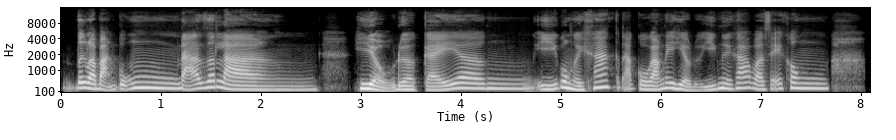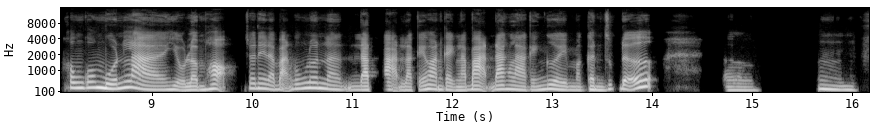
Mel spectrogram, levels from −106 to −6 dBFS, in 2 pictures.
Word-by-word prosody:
Tức 235 0 +5
là 210 - +6
bạn 170 -4 0
cũng 220 +2 +2
đã 200 +2 +1
rất 260 +3 +2
là, 170 -8 +2
ừm, 155 0 -7 0.4
hiểu 180 - +6
được 160 -1 0
cái, 155 +6 0
a, 220 -2 +2 0.5
ý 170 +2 -1
của 250 - +5
người 160 -7 +3
khác, 255 - +1
đã - - -7
cố 175 -3 -1
gắng 165 +3 +1
để 225 - +1
hiểu 185 -8 +2
được 130 - -9
ý 145 +5 -4
người 210 -2 +1
khác 225 +3 -1
và 175 -4 -1
sẽ 190 +3 -6
không 215 -2 -1 0.4
không 235 -1 0
có 245 +1 0
muốn 220 -3 +5
là 180 -11 +2
hiểu 155 -3 -2
lầm 150 +1 -1
họ. 195 +4 -1
Cho 215 - -3
nên 210 -1 -1
là 170 - -3
bạn - - -3
cũng 205 +3 -1
luôn 230 -2 +2
là 170 -4 -3
đặt 150 0 -2
bạn 160 -5 -2
là 140 0 -4
cái 155 +6 -4
hoàn 180 -3 0
cảnh 150 -3 -4
là 140 - -3
bạn 170 +1 0
đang 175 +1 0
là 155 -3 -1
cái 145 +1 -6
người 175 -2 0
mà 145 -1 -6
cần 150 -3 0
giúp 185 - -7
đỡ. 235 +10 +2 0.7
Ờ, 140 - -9 0.8
ừm. 165 -5 -2
180 Hz, 225 wpm, -24 LUFS, 155-215 Hz, 0.8 s, là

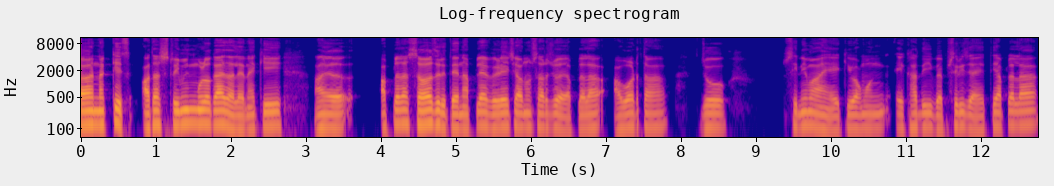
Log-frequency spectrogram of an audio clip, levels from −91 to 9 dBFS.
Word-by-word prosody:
अ, 125 +1 +9
नक्कीच. 125 +1 +3 0.2
आता 125 +3 +4
स्ट्रीमिंगमुळं 130 +1 +4
काय 125 0 +6
झालंय 100 -4 +2
ना? 100 +1 -3
की 115 0 +2 0.6
अ, 100 - -3 0.8
आपल्याला 130 0 +1
सहजरित्या 125 -3 +4
आहे - - +3
ना, 105 - -1
आपल्या 120 +3 0
वेळेच्यानुसार 110 0 0
जो 110 - +1
आहे, 95 -3 +1
आपल्याला 100 +4 -3 0.3
आवडता 110 +3 -2 0.7
जो 110 +2 -2 1.1
सिनेमा 115 0 -2
आहे 95 -2 -3
किंवा 105 -2 -2
मग 105 +1 -6 0.2
एखादी 110 +2 -4
वेब 100 -2 -2
सिरीज 115 -3 -3
आहे. 95 -1 -3
ती 120 - -7
आपल्याला 120 +1 -1
110 Hz, 140 wpm, -21 LUFS, 105-125 Hz, 1.1 s, अ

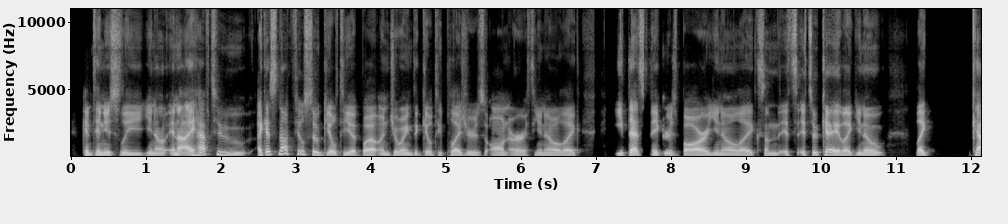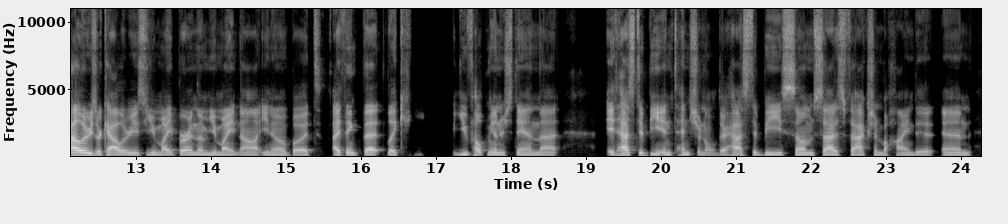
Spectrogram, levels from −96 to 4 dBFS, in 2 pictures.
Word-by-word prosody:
continuously, 120 -2 +1
you 100 +6 -2
know 155 +1 +1
and 140 0 +2
I 135 - +7
have 185 - +3
to, 160 - -3
I - - +5
guess, 215 +3 +2
not 255 +2 +1
feel - - -1
so 220 -5 +2
guilty 115 -6 0
about 100 +1 +2
enjoying 105 +1 0
the 95 - -3
guilty 105 +4 -3
pleasures 95 -1 -2
on 95 -2 -3
Earth, 90 0 -3
you 90 - -3
know, 90 +1 0
like, 95 0 -1 0.4
eat 160 +3 -1
that 155 -6 +7
Snickers 115 -3 -2
bar, 100 -1 +3
you 105 +1 -2
know, 105 0 0
like, 100 -1 -1
some 150 -1 -3
it's 135 0 -3
it's 150 - -2
okay, 190 +1 +4
like, 95 -1 +1
you 120 - +1
know, 130 -2 +1 0.4
like 125 0 +3 0.5
calories 175 -4 +9
are 145 - +1
calories, 110 -1 +1
you 110 0 -4
might 105 +1 -3
burn 105 0 +1
them, 105 0 -3
you 100 0 -3
might 100 +1 -1
not, 95 +1 -4
you 95 - -5
know, 100 0 -5
but, 95 0 -1 0.3
I 115 - +2
think 170 +1 -3
that, 110 -2 +3
like, 100 -3 -2
y - - -32 0.4
you've 120 +3 -6
helped 130 0 -2
me 125 - -2
understand 105 -2 -4
that 95 -1 -4 0.6
it 115 - 0
has 160 +6 +4
to 175 - -1
be 140 -3 -2
intentional, 105 -8 -6
there 90 +3 -4
has 115 +3 -1
to 130 - -5
be 115 -1 -3
some 110 +1 -1
satisfaction 105 -3 -1
behind 85 -1 -8
it, 85 0 -6
and 90 0 -5
110 Hz, 185 wpm, -22 LUFS, 100-130 Hz, 0.6 s, calories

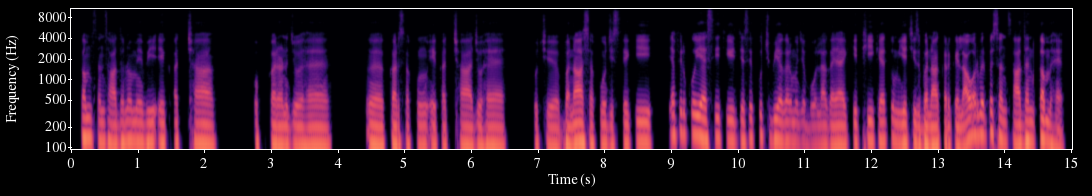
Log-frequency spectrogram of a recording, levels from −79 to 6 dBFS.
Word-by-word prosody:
कम 135 0 +3
संसाधनों 115 -1 0
में 120 -1 +1
भी 115 +1 +2
एक 115 -2 -1
अच्छा 110 -1 0 0.6
उपकरण 105 -1 0
जो 105 +1 -1
है 100 0 +2 0.5
अ, 105 -2 +4
कर 105 -2 +2
सकूँ, 105 +1 -3
एक 105 -2 -3
अच्छा 100 +1 -1
जो 100 +1 -1
है 100 0 +1 0.4
कुछ 100 -1 -6 0.3
बना 110 +2 +5
सकूँ 110 0 -1
जिससे 105 +2 -3
कि 115 +1 0 0.3
या 150 - +1
फिर 160 +2 -2
कोई 155 0 +1
ऐसी 130 +1 +2
चीज़ 125 -1 -3
जैसे 125 +2 -1
कुछ 140 +2 -8
भी 130 +1 +2
अगर 120 -1 +1
मुझे 115 0 -5
बोला 105 0 -5
गया 105 0 +1
है 100 -1 +2
कि 110 +2 -3
ठीक 120 -1 -2
है 120 - +3
तुम 115 -1 -3
ये 110 0 +4
चीज़ 105 0 0
बना 100 0 +5
करके 100 0 -1
लाओ 110 +7 +3
और 145 - +3
मेरे 150 - +2
पे 170 - +2
संसाधन 120 -4 +1
कम 125 -4 +4
हैं, 90 -5 -1
110 Hz, 195 wpm, -25 LUFS, 105-120 Hz, 0.6 s, बना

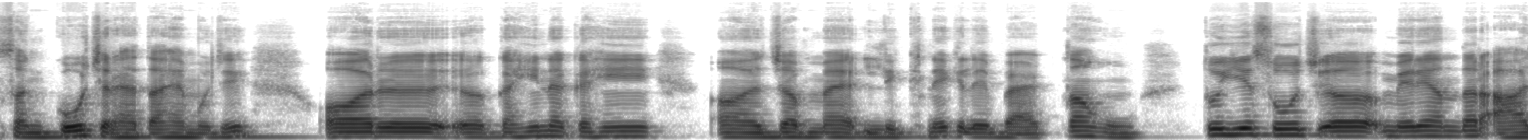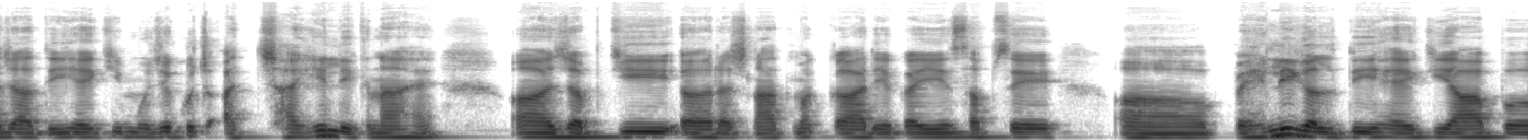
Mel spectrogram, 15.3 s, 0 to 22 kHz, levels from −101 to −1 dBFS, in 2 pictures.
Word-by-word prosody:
संकोच 110 +6 +4
रहता 105 0 +1
है 105 0 0
मुझे 105 +6 -2 0.4
और 120 +1 +5
अ, 120 -3 +3
कहीं 120 +2 -2
न 135 -1 +1
कहीं 125 +1 -1 0.4
अ, 110 -1 0
जब 110 +1 0
मैं 110 -2 0
लिखने 110 +3 -3
के 125 - -3
लिए 110 -2 +1
बैठता 100 +7 -3
हूँ। 105 -7 -3 0.3
तो 165 - +5
ये 170 +1 +6
सोच 165 -1 +1
अ, 130 0 +5
मेरे 135 +1 +3
अंदर 135 0 0
आ 105 +1 +1
जाती 110 -1 -2
है 110 -1 0
कि 120 +2 -8
मुझे 115 +1 -3
कुछ 125 +1 -5
अच्छा 105 +2 -6
ही 115 +6 0
लिखना 105 -5 -1
है। 105 +1 -4 0.4
अ, 110 -1 +1
जबकि 110 +3 0 0.2
अ, - - +2
रचनात्मक 100 +3 -5
कार्य 105 0 -1
का 105 0 -3
ये 110 +1 +1
सबसे 110 +2 -3
अ, 110 - -8 0.3
पहली 100 - +1
गलती 115 -3 +3
है 105 -2 -1
कि 110 +2 -4
आप 105 0 -3
110 Hz, 185 wpm, -22 LUFS, 105-120 Hz, 0.4 s, ये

